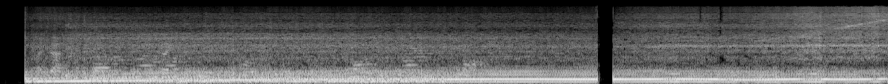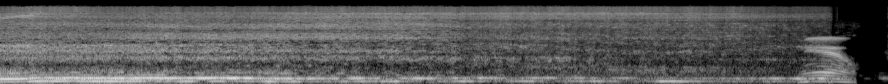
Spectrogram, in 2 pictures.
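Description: A pulling tractor engine roars loudly and steadily, its pitch climbing and wavering as it strains under load, then gradually fades before cutting off abruptly near the end.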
